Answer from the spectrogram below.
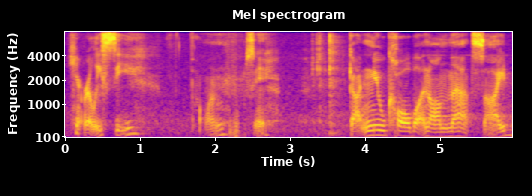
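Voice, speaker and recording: A man's voice: mid-range voice, slow, gravelly, slight background noise. A man filming hotel elevators with a handheld camera, casually narrating and pointing things out as he rides. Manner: relaxed, pointing things out as he goes. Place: hotel elevators and hallway, indoors.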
